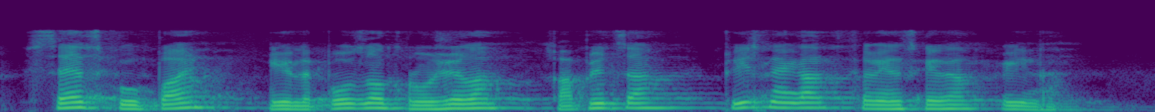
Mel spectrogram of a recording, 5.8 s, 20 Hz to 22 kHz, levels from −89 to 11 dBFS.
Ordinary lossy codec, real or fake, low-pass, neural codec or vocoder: none; fake; 7.2 kHz; codec, 16 kHz, 2 kbps, FreqCodec, larger model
